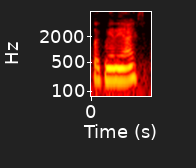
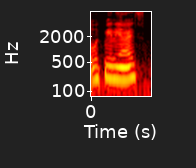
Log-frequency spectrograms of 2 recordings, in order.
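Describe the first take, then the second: First: Louder insistent demand. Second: Insistent demand. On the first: Telling her viewers to look at her, louder and firmer. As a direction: repeat it harder and louder, dead serious. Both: Real, not acted. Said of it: "I want you all to know that".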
